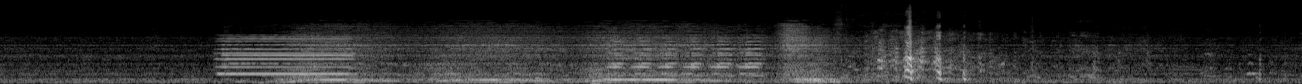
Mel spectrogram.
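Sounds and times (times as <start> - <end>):
traffic rumble: 0.0 - 13.0
car horn honking: 2.1 - 3.9, 5.8 - 8.0
laughter: 8.4 - 13.0.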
